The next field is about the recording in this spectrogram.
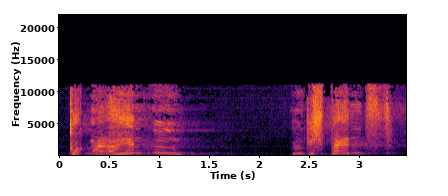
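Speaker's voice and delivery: high, loud cry of alarm; panicked shout. Retold or imitated. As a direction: yell out pointing at a ghost. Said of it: "schreit der eine".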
